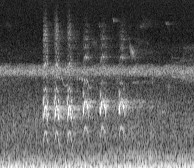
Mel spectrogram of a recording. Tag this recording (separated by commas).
Animal, Bird, Crow, Wild animals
